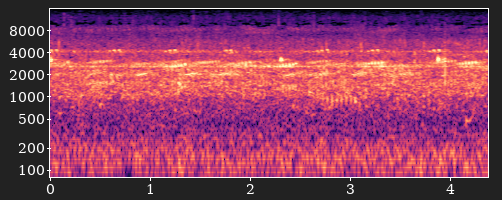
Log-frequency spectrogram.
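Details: Steady chorus of frogs by a lake, continuous high trilled croaks overlapping, with a couple of brief louder chirps near the middle and end.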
